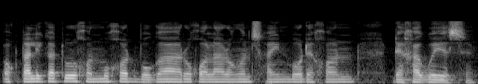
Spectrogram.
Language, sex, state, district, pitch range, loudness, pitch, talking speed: Assamese, male, Assam, Kamrup Metropolitan, 110-130 Hz, -20 LUFS, 120 Hz, 140 wpm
